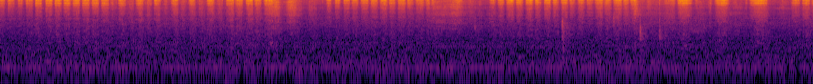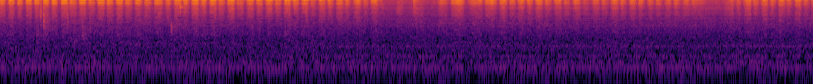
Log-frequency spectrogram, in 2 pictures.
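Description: Faint scratching of a graphite pencil on paper, drawing many short, repeated hatching strokes.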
